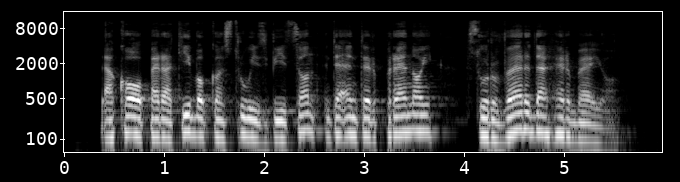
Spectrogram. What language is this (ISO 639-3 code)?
epo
